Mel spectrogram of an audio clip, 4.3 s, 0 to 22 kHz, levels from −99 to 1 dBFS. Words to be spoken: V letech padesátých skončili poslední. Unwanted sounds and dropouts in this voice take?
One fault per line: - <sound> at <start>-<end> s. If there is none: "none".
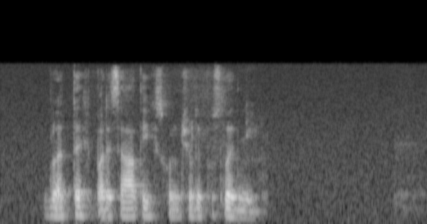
none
